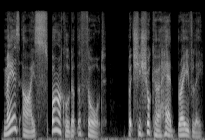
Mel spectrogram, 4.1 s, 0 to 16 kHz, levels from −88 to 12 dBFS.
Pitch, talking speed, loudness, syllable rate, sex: 155 Hz, 175 wpm, -20 LUFS, 4.3 syllables/s, male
